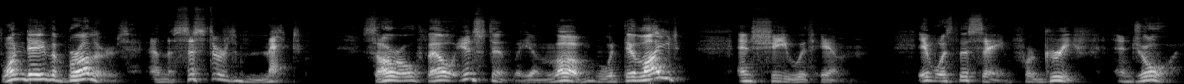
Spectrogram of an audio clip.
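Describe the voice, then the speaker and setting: Male storyteller, bright forceful tone, husky edge, expressive bedtime narration, deliberate phrasing. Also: fairly high pitch.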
